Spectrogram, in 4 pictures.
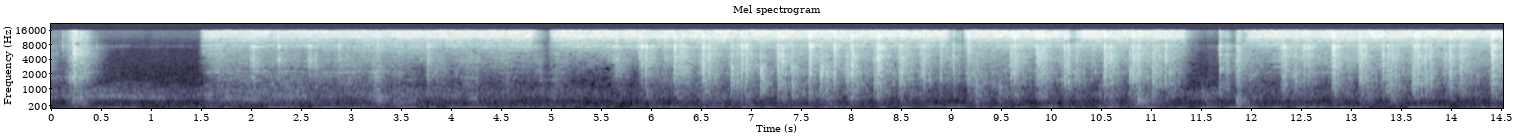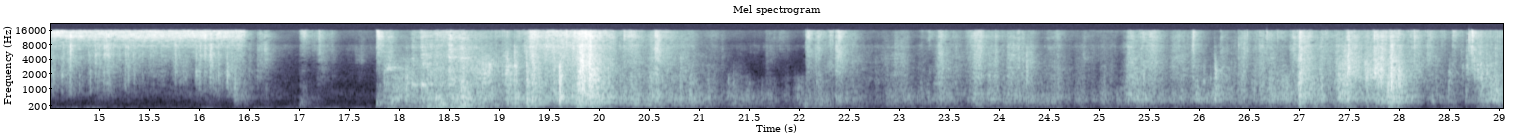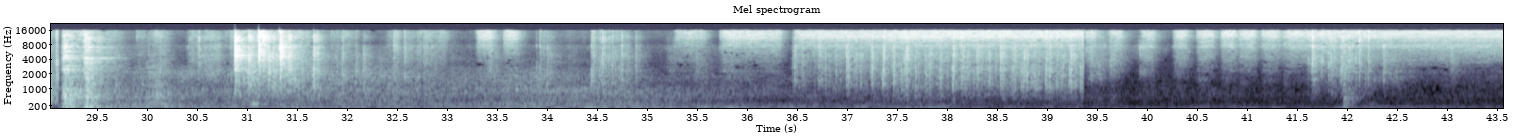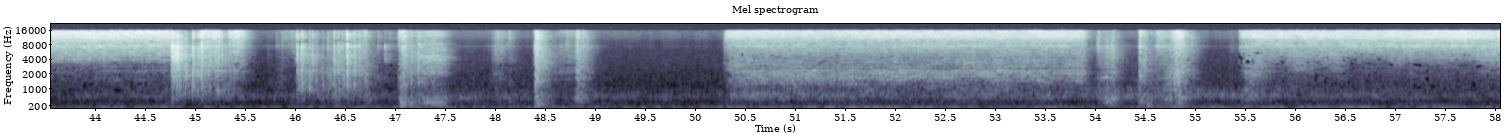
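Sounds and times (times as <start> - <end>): spray-paint can hissing: 1.5 - 16.4, 32.9 - 33.8, 34.5 - 45.6, 50.3 - 54.0, 55.4 - 58.0
stiff paper rustling and crackling: 17.8 - 29.3.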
